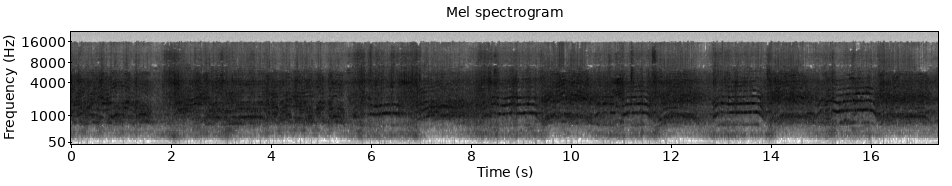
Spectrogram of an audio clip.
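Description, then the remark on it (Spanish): A large crowd of University of Guanajuato students shouts and chants loudly at a morning protest in the streets of the city of Irapuato, voices rising in repeated rhythmic bursts over a constant roar of protest noise throughout. “Es la protesta de estudiantes de la Universidad de Guanajuato esta mañana en calles de la ciudad de Irapuato.”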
